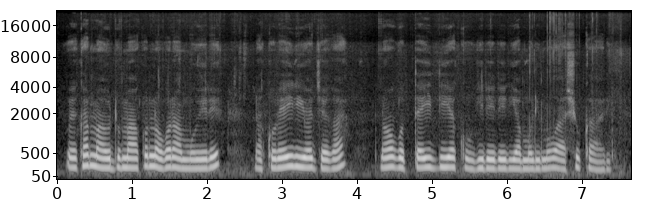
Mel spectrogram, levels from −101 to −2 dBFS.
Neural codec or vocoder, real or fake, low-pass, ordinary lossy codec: none; real; none; none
